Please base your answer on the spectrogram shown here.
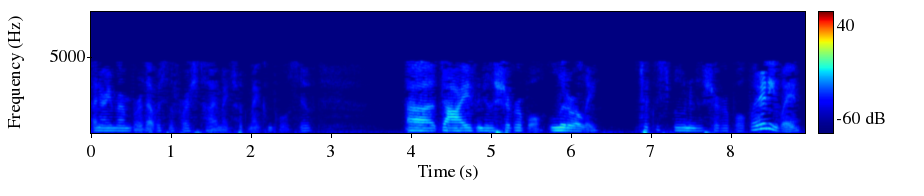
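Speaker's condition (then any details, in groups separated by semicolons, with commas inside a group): Cleft palate; congenital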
